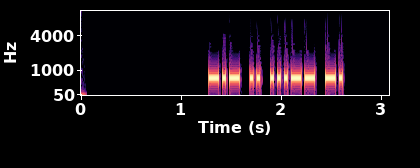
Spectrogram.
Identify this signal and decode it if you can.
Morse code, heard as a keyed tone, about 36 wpm, 700 Hz. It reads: KI3N
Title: USA Call Signs - 4x Character Spacing - 35wpm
